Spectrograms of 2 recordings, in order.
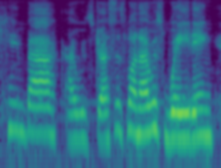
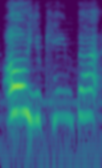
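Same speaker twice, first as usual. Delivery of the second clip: delighted greeting; 11 semitones higher, 5 dB louder than usual. Retold or imitated. Comic legend greets returning fan.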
